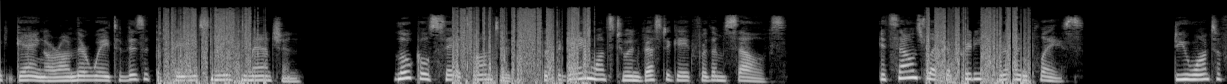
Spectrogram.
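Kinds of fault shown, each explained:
Loose connector crackle: a worn or dirty contact somewhere in the cable run keeps making and breaking as it shifts, so the speech gets chopped into an irregular burst of scratchy crackle. You get three separate bouts of it, from about 1.59 to 2.66 s, 4.53 to 5.95 s, and 9.26 to 10.30 s, each lasting roughly a second or a bit more, with clean stretches between them.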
